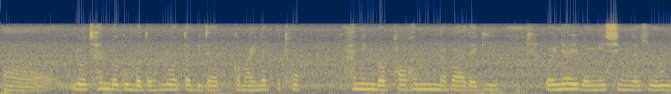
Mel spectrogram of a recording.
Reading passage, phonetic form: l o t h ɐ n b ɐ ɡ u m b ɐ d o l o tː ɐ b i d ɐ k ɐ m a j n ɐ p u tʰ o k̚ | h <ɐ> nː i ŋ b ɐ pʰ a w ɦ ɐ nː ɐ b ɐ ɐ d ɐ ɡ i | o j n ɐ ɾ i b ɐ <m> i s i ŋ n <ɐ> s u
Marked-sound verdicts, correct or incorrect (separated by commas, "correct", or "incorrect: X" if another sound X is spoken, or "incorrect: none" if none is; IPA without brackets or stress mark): correct, correct, correct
